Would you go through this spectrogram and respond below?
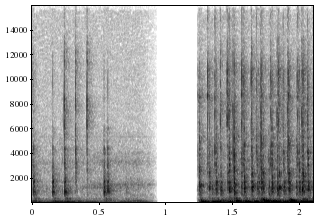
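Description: Clicky computer keys pressed in quick bursts, close and crisp, with a brief silent gap before a denser run of rapid typing.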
